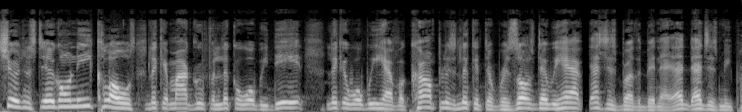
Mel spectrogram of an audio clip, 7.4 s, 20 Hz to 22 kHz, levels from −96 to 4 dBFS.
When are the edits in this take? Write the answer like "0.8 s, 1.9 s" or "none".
1.5 s, 5.8 s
